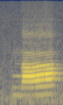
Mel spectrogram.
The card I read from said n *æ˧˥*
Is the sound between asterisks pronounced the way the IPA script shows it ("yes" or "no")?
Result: no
